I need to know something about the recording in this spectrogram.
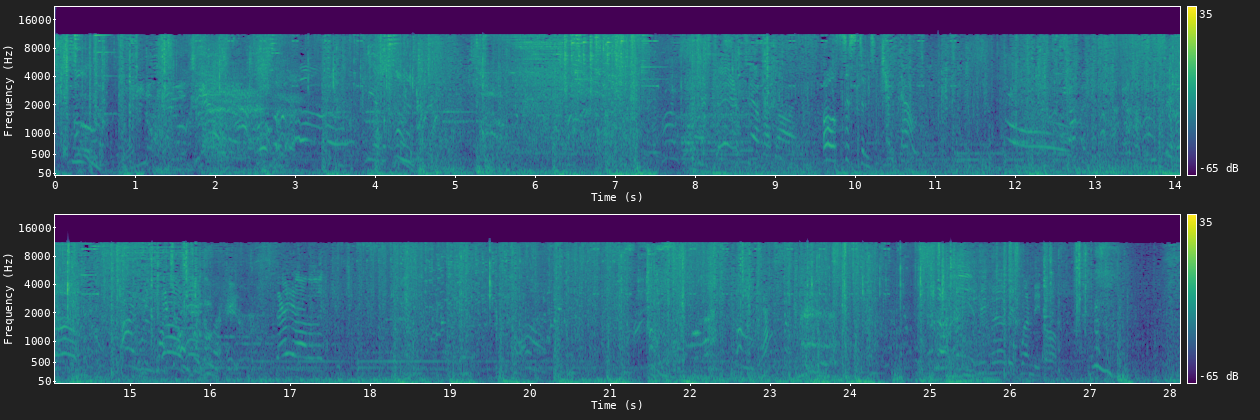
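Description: Video game gunfire and explosions crackle and boom rapidly.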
